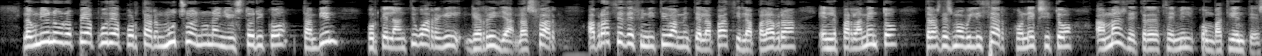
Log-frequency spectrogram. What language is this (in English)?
Spanish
